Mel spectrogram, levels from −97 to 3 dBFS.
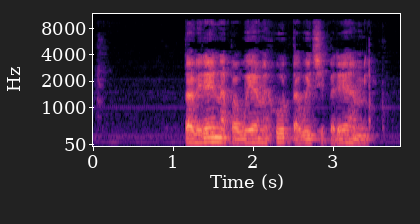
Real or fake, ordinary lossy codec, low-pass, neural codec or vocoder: real; AAC, 32 kbps; 9.9 kHz; none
